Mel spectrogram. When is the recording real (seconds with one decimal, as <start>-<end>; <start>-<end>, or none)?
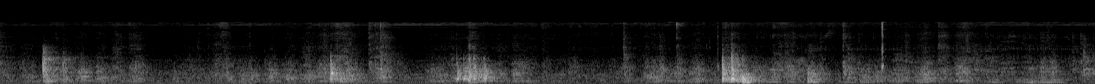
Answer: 0.0-9.0; 9.7-11.0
